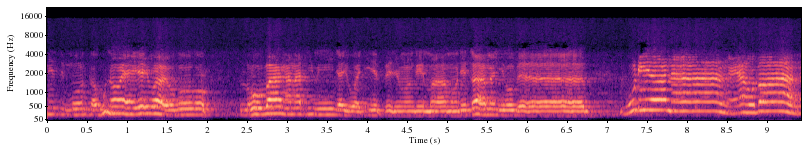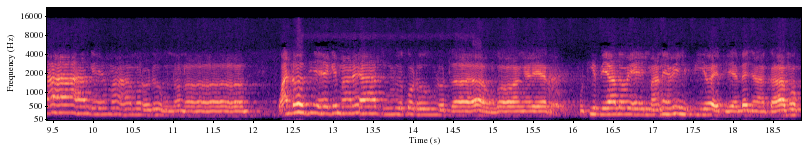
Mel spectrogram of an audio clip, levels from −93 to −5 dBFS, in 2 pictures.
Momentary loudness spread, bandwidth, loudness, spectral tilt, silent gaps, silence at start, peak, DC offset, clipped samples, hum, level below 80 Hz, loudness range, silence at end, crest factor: 10 LU; 15 kHz; -23 LUFS; -5.5 dB/octave; none; 0 s; -8 dBFS; under 0.1%; under 0.1%; none; -78 dBFS; 3 LU; 0 s; 16 dB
